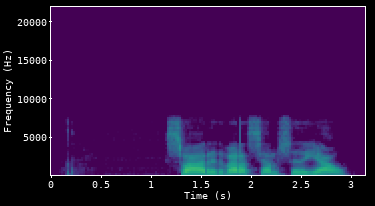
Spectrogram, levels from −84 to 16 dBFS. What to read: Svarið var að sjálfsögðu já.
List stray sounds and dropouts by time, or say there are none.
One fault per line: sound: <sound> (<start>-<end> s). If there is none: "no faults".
no faults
